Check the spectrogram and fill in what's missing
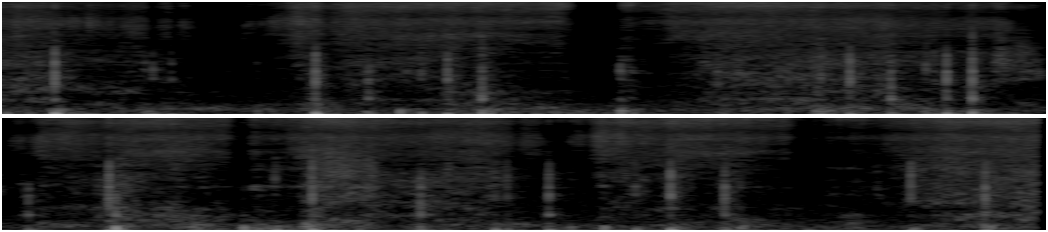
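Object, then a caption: Corrugated cardboard sheet. A fluffy makeup brush sweeps in strokes across a flat white corrugated cardboard piece lying on a dark cloth. Soft, airy brushing hiss rises and fades with each stroke, broken by faint low thumps and short bright ticks. The sound stays quiet and close throughout.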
